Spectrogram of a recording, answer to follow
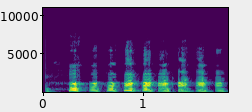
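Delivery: soft, echoing sinister laugh from nowhere; eerie mocking laugh. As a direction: laugh like an unseen avenger. The Shadow reveals himself.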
